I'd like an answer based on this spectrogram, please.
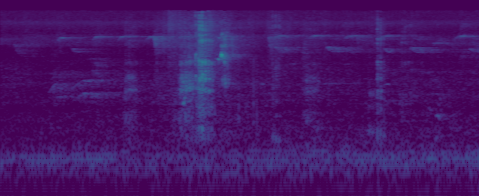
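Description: A macaque's brief, harsh screech about three seconds in, over faint forest background.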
